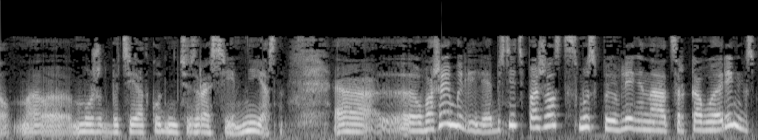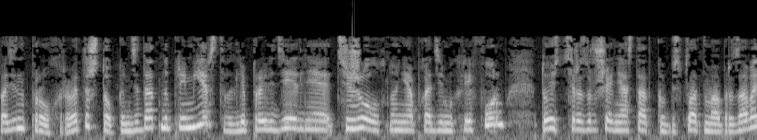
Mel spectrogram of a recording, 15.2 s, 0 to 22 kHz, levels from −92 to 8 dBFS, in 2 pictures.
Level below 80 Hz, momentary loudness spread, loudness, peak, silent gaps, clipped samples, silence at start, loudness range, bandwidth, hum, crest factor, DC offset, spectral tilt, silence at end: -44 dBFS; 6 LU; -13 LUFS; 0 dBFS; none; under 0.1%; 0 s; 2 LU; 8.8 kHz; none; 12 dB; under 0.1%; -5 dB/octave; 0 s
